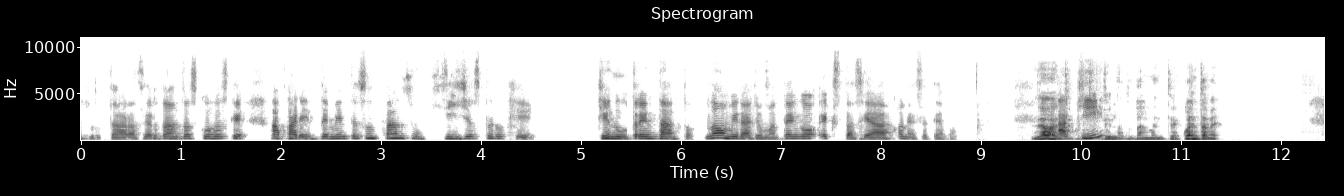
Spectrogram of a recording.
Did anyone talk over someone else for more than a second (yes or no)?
no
